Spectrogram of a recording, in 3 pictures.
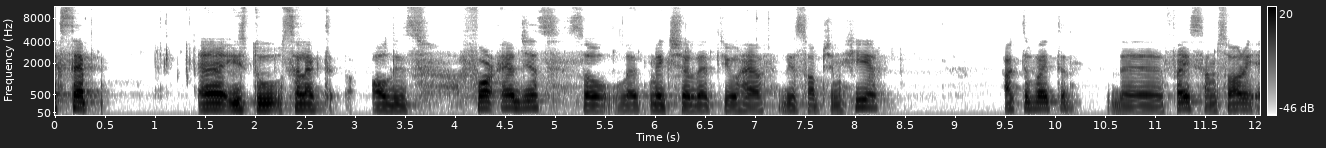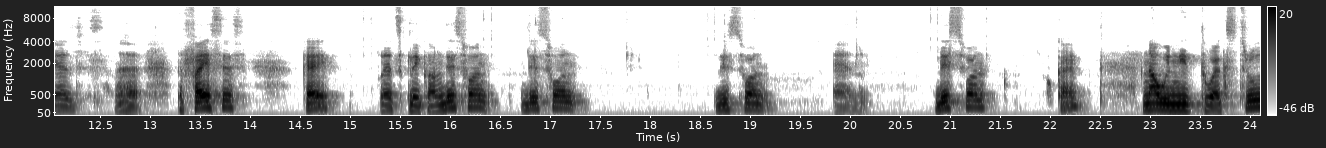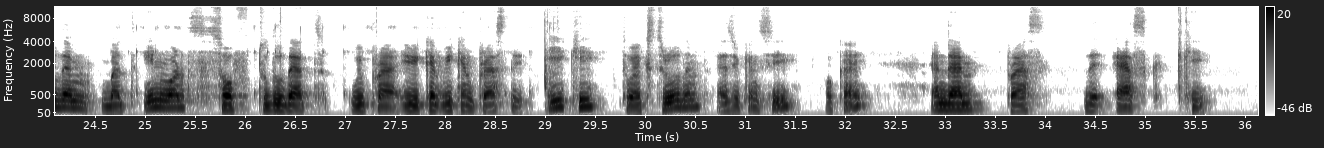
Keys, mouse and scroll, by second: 0.2-6.9 shift+middle drag, 6.9 click, 15.0 click, 16.2 shift+click, 17.0-18.5 middle drag, 18.5 shift+click, 18.9-20.7 middle drag, 20.7 shift+click, 21.2-24.3 middle drag.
